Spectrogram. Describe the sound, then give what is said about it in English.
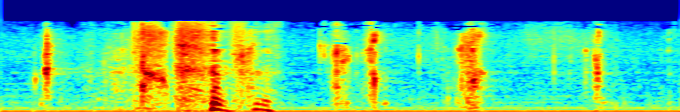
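A person makes exaggerated chewing noises like a cow, a handful of wet, crunchy mouth bursts in an uneven rhythm, with no words spoken. “I chew them like a cow.”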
